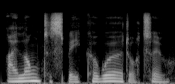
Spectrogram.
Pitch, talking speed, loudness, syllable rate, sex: 135 Hz, 275 wpm, -21 LUFS, 5.0 syllables/s, male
